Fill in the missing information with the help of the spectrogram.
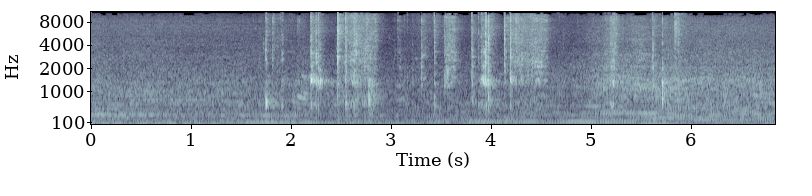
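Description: Kitchen utensils clinking and clattering against dishes and cookware: an irregular run of sharp clinks and knocks that starts about two seconds in and dies away near the end, over a steady low hum.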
